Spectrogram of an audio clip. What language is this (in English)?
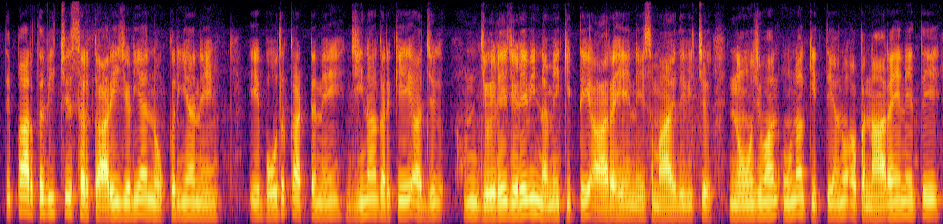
Punjabi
